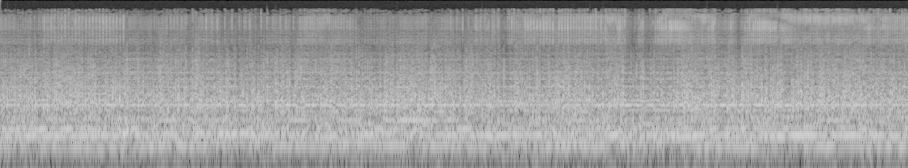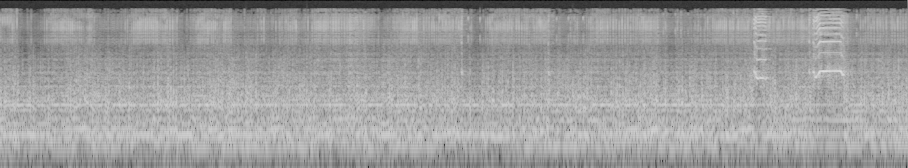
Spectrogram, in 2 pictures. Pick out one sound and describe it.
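Dense electronic drones and noise throb steadily over loudspeakers.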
